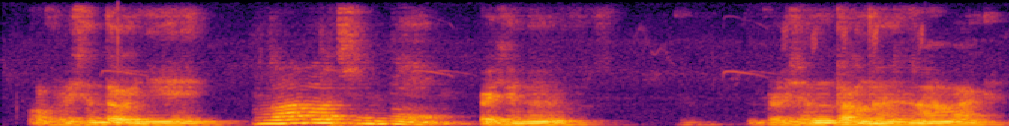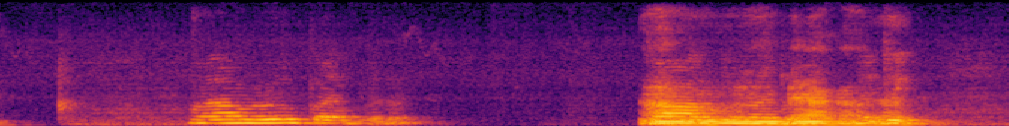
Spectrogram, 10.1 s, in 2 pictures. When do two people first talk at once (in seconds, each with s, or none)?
8.3 s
